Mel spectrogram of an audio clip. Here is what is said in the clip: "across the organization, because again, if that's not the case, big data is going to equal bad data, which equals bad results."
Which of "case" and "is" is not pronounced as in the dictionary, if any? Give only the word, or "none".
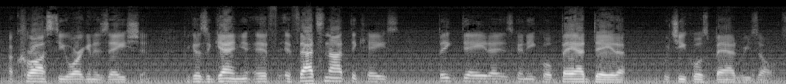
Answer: none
